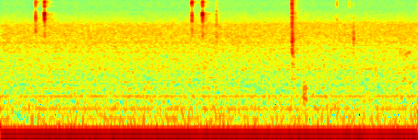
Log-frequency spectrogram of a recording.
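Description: Faint computer mouse clicks: two quick double clicks about a second and a half apart, then a couple of single clicks. They sound over a steady low hum.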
